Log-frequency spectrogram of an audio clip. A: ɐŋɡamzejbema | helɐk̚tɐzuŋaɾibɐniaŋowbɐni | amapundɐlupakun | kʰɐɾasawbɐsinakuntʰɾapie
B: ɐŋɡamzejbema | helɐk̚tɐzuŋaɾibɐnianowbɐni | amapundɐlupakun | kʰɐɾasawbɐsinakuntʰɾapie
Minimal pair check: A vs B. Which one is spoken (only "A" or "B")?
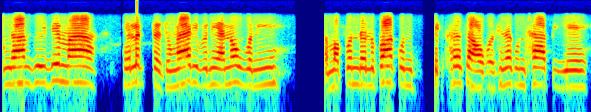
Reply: B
